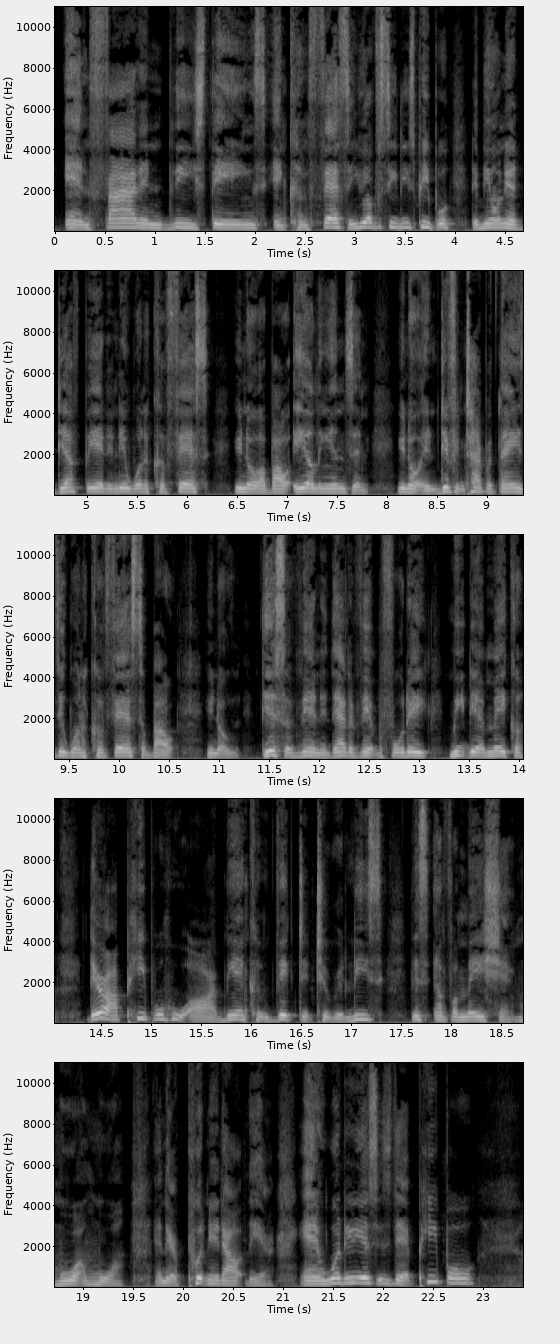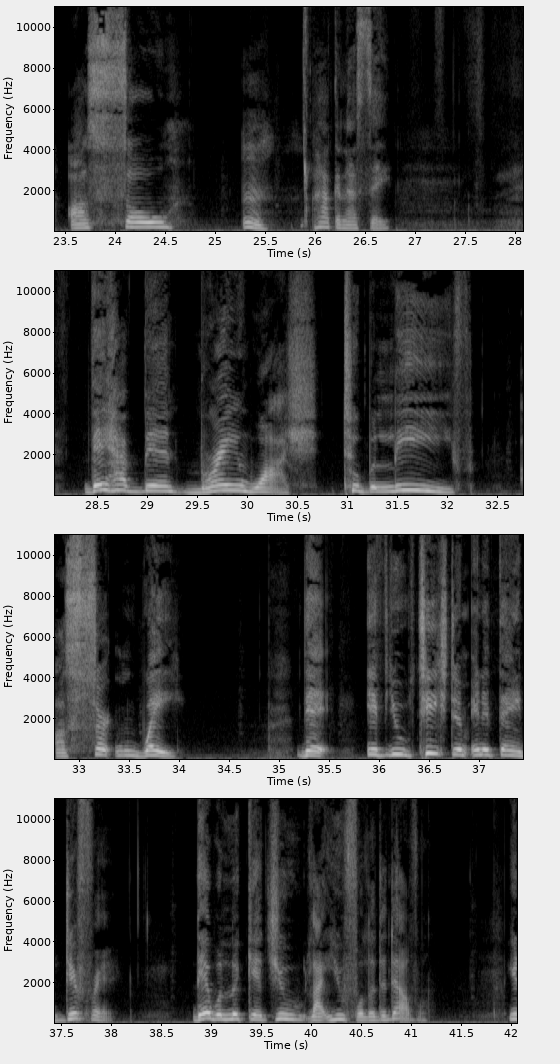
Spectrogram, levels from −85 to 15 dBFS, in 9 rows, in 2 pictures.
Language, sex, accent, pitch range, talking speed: English, female, American, 175-230 Hz, 160 wpm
